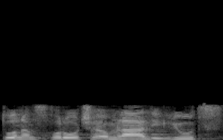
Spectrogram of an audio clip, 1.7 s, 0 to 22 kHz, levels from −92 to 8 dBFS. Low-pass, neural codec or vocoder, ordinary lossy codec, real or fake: 5.4 kHz; none; AAC, 24 kbps; real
